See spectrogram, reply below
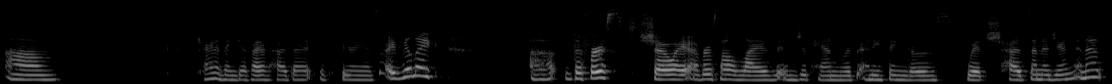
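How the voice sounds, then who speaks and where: A woman co-hosting a podcast in relaxed casual chat, with frequent "um"s. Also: on the high side, unhurried. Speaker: podcast co-host.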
